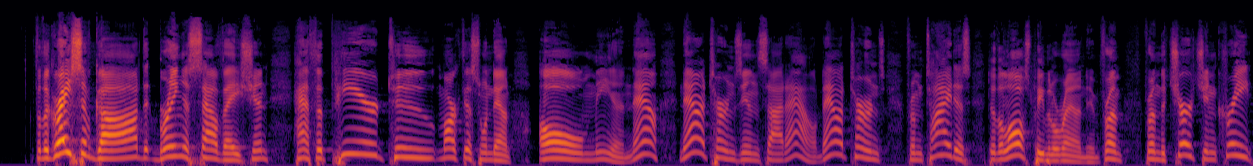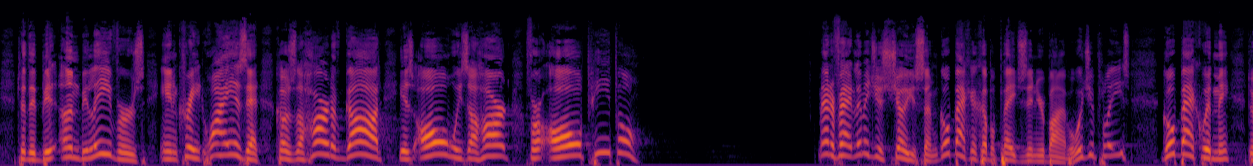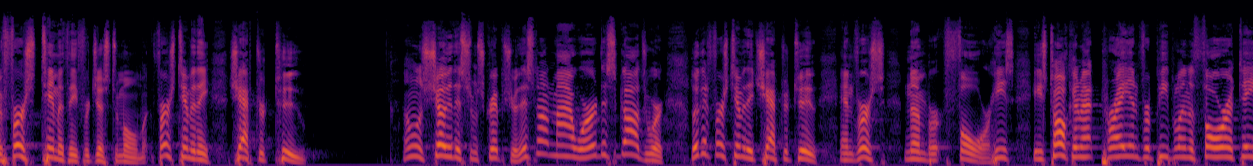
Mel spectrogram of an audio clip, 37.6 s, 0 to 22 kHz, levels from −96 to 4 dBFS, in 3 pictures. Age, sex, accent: 50-69, male, American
